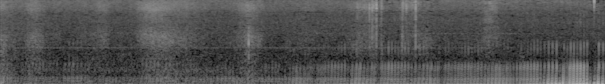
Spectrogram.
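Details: Close, loud purring from a cat, a fast low throbbing that swells toward the end, with light rustling over the top.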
